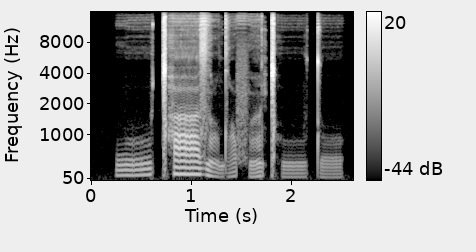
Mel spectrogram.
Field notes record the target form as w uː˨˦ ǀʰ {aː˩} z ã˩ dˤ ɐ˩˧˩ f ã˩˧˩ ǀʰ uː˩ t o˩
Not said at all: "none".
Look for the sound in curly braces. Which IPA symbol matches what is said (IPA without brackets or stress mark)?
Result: aː˦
